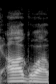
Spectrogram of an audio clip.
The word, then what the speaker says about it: agua: Ezekiel last night anyway there's actually Latinos out there that say agua with a hard G believe it or not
